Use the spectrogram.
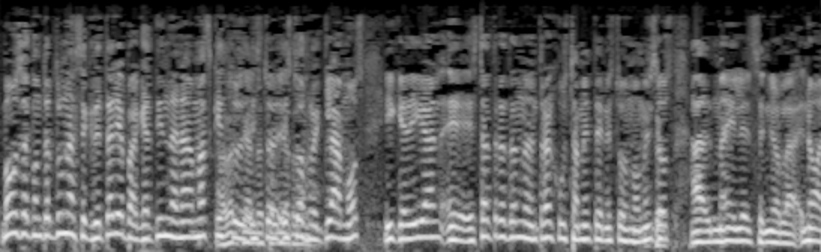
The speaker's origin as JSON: {"language": "Spanish", "country": "France", "second_language": "Spanish", "said": "Hola, soy francés y escucho el programa de vosotros por la web."}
